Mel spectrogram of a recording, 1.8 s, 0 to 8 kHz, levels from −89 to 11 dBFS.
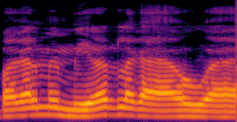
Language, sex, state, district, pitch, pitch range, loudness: Hindi, male, Jharkhand, Garhwa, 155 Hz, 145-175 Hz, -12 LUFS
